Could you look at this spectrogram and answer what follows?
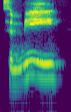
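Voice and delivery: "me" lifted high, as a model to copy; rising intonation on ME. Shown as a demonstration. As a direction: lift the pitch on "me". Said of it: "that's why me is underlined".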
